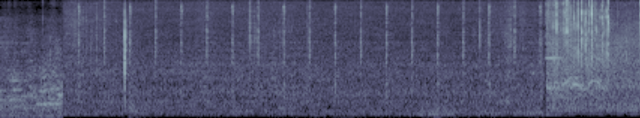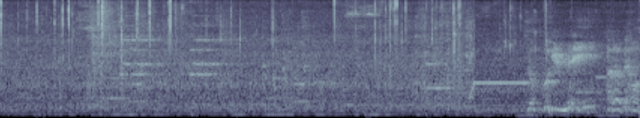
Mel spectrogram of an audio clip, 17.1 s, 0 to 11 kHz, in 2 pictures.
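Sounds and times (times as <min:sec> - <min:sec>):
faint regular ticking: 0:00.9 - 0:07.3.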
